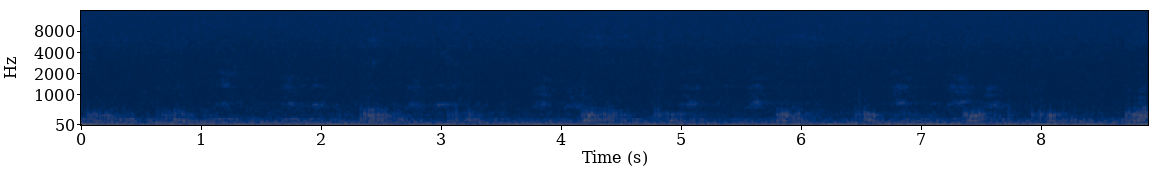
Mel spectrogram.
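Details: Heidi, an elderly domestic cat from the Humane Society of New York City, purring under massage: a loud, throaty rumble rising and falling in rhythmic waves, slightly louder at the start.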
